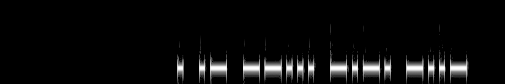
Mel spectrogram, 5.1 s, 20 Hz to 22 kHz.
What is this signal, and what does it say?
Morse code, heard as a keyed tone, about 22 wpm, 700 Hz. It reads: EA7CX
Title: DXCC-100 Call Signs - 5 Characters - Repeated 2x - 22wpm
